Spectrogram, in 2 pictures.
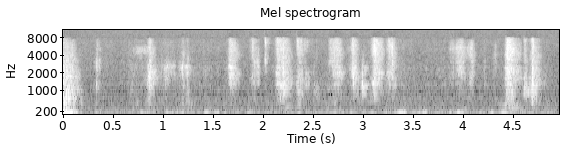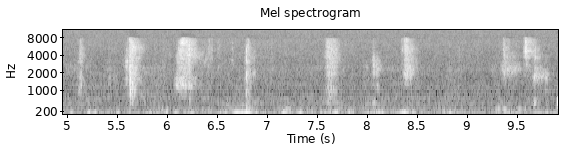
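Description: Hands rustle and tap cardboard packaging.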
